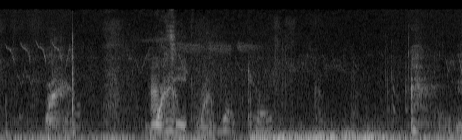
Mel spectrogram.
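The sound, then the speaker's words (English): A person imitates Donald Duck's voice, producing a few squawky, garbled quacking bursts, with a steady low rumble of background noise throughout. “very good at talking like Donald duck.”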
